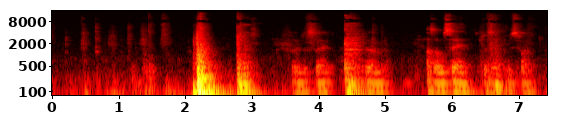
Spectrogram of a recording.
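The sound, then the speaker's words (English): A door being shut with a single loud, low thud, while people talk before and after it. “shut the door, please.”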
